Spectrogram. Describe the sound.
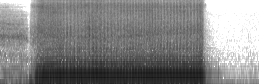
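A voice imitates a helicopter with a loud, steady buzzing drone for nearly two seconds, slightly fluttering throughout, then it stops abruptly into silence.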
